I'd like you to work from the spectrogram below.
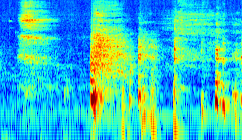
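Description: Coughing after tea went down the wrong way: a quiet breathy lead-in, then a run of harsh, sharp coughs in quick succession, the first one loudest.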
